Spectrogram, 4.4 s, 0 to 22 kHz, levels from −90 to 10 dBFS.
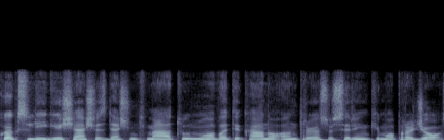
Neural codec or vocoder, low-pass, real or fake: autoencoder, 48 kHz, 32 numbers a frame, DAC-VAE, trained on Japanese speech; 10.8 kHz; fake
